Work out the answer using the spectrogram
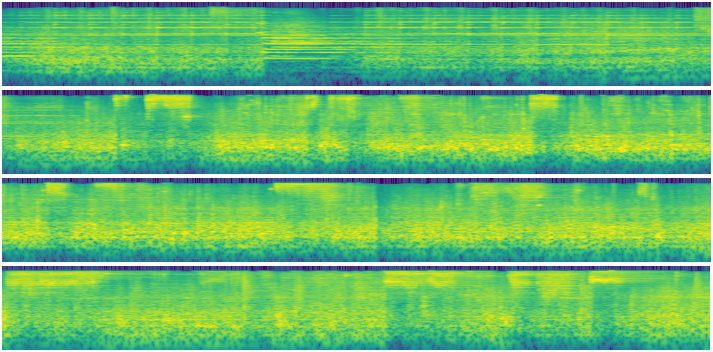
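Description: Diesel locomotive's chime air horn, several steady tones at once: the tail of one blast right at the start, then a long blast from about three to seven seconds in. After it the locomotive and a stainless-steel passenger car roll slowly past close by, wheels clicking over the rail joints and squealing several times in the second half.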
